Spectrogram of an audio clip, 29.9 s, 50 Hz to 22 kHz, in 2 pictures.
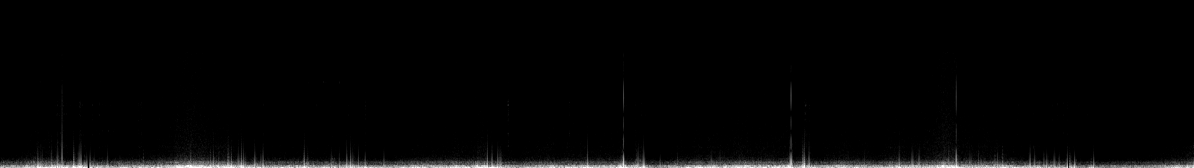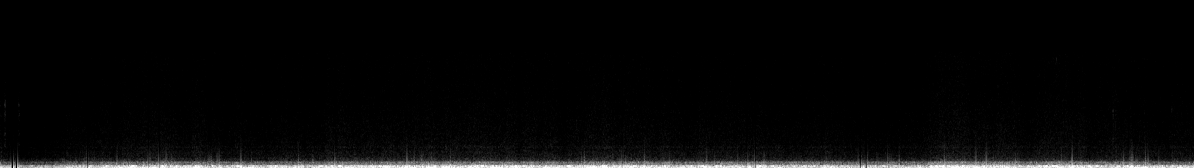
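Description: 2010 Acura TSX's 2.4-litre K24 four-cylinder with a CT-Engineering Icebox intake, heard from inside the cabin while driving: a steady low drone with road noise. It dips briefly about halfway through, then climbs back and holds steady.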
